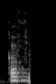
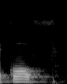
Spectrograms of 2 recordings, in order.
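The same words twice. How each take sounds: First: "कफ" with a short a; wrong pronunciation. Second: "कोफ" with a long o; correct pronunciation. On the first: Teacher showing how not to say cough, wrong pronunciation. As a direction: say "कफ", short a instead of o. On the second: Teacher correcting the word cough, correct pronunciation. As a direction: say "कोफ", o rather than short a. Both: Shown as a demonstration. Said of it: "कफ नहीं बोलते".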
